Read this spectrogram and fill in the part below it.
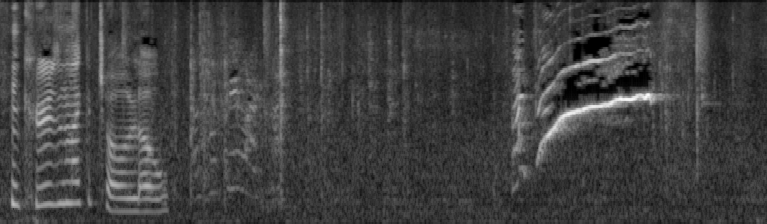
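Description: A young child squeals and shouts excitedly nearby.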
